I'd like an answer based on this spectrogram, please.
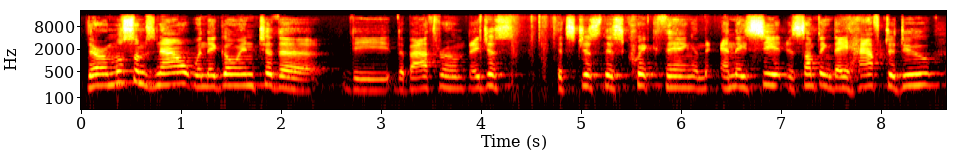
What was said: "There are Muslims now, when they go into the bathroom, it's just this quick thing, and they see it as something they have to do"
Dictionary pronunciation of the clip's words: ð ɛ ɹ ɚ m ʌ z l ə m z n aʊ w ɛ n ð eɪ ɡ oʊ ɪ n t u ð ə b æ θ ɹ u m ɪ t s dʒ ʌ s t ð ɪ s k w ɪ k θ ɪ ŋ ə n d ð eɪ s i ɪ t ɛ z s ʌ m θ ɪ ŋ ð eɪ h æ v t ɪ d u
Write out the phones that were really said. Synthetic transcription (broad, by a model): ð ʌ ɹ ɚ m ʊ s l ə m z n aʊ w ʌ n ð eɪ ɡ oʊ ɪ n t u ð ə b æ θ ɹ u m ɪ t s dʒ ʌ s t ð ɪ s k w ɪ k θ ɪ ŋ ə n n ð eɪ s i ɪ t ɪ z s ʌ m θ ɪ ŋ ð eɪ h æ f t ɪ d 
